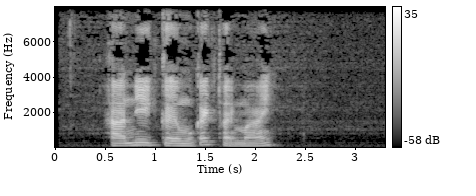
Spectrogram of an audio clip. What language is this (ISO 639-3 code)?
vie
